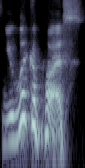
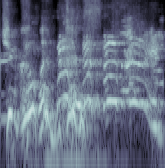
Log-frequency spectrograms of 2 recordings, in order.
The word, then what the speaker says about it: eucalyptus: You lick a puss. Me, mutes TV. What? 9-year-old nephew, it's so good. Smell it. You lick a puss.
